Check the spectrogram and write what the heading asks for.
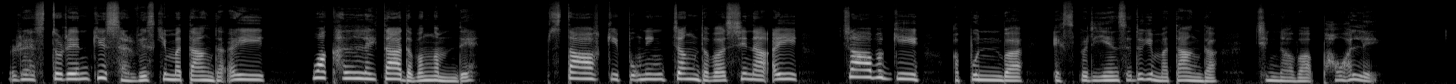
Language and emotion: Manipuri, fearful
